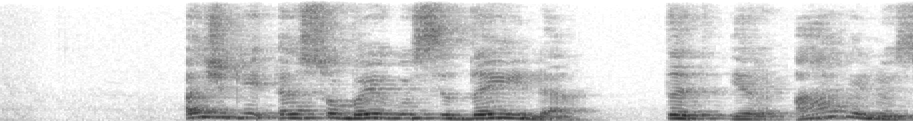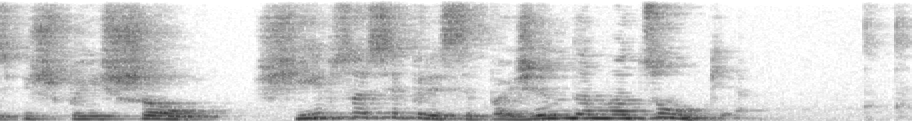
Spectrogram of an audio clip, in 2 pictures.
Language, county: Lithuanian, Kaunas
